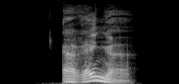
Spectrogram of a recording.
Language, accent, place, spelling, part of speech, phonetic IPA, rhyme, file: German, Germany, Berlin, erränge, verb, [ɛɐ̯ˈʁɛŋə], -ɛŋə, De-erränge.ogg
- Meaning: first/third-person singular subjunctive II of erringen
